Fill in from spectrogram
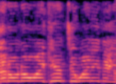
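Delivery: high, frantic helpless reply; helpless panic. Retold or imitated. Mom to son mid-rescue, high helpless panic. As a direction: throw it back flustered and pitched high.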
